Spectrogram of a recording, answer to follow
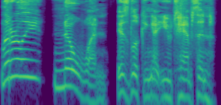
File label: Female Orc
